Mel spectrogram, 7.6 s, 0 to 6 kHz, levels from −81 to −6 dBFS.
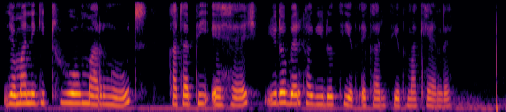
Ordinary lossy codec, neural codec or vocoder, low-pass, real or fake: AAC, 48 kbps; none; 5.4 kHz; real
